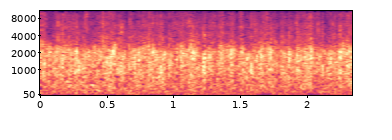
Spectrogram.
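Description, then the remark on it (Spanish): Steady, dense applause from the soldiers present at a guard of honour as Villiers leaves the Ministry of Defence, many hands clapping continuously at an even loudness throughout, with no voices standing out. “Villiers, pero este se le adelantó el miércoles, indicando en un comunicado que no podía llevar a cabo la misión que le había encomendado y dejó el Ministerio de Defensa en medio de una guardia de honor y un fuerte aplauso de los militares presentes.”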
